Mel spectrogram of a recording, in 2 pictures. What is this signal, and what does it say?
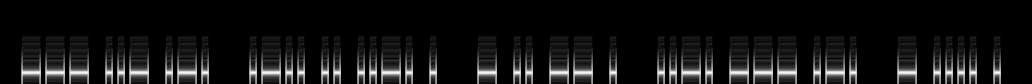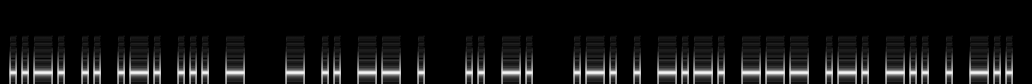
Morse code, heard as a keyed tone, about 20 wpm, 550 Hz. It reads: OUR LIFE TIME FOR THE FIRST TIME IN RECORDED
